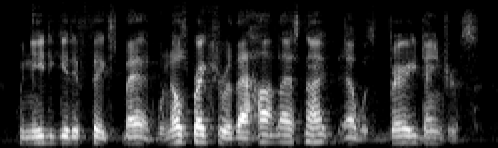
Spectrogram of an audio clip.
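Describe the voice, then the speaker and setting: Speaking in a Texan accent, a man keeps his intonation fairly even. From Texas, Pasadena. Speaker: public commenter, retiree. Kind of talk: public comment at city council. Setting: city council meeting room.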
